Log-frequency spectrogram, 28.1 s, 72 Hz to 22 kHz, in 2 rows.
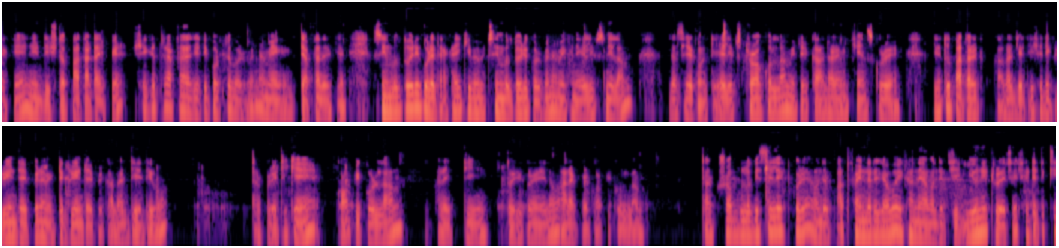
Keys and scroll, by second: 2.3 Delete, 27.4 1.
